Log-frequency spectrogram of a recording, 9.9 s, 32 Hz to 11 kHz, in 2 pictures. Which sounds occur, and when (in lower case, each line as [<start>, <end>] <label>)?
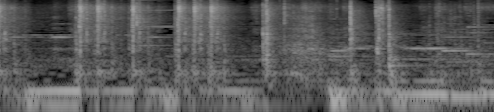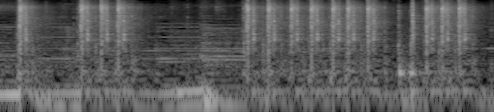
[0.00, 0.37] typewriter
[0.00, 9.85] music
[0.72, 1.51] typewriter
[1.75, 2.35] typewriter
[2.58, 4.01] typewriter
[4.36, 5.35] typewriter
[5.74, 6.40] typewriter
[7.34, 9.85] typewriter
